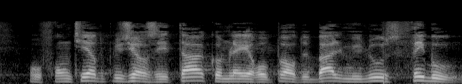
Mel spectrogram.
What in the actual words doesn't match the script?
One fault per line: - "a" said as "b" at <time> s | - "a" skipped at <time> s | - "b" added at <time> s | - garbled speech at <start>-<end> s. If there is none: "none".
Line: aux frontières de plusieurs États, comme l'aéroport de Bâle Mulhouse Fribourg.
none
